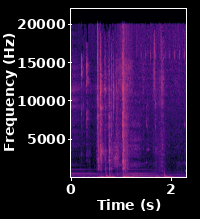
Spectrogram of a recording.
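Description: Keystrokes on a computer keyboard while entering a text prompt for music-production help, a short burst of several clicks with a couple of louder strikes, close and alone with no talk.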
